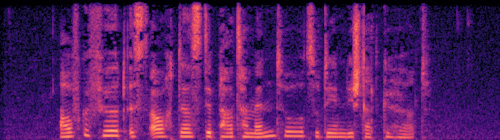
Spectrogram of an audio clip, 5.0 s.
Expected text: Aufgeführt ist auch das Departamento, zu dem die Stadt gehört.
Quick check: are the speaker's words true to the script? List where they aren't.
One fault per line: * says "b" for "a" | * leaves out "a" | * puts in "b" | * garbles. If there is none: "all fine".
all fine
